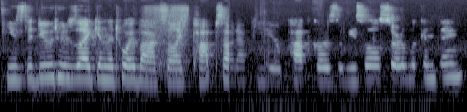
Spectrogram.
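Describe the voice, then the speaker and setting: A woman's voice: on the high side, little pitch movement, brisk, darkish tone, slight background noise, rough recording. A woman on a casual podcast, animatedly joking and speculating about game characters. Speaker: podcast co-host. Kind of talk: casual chat.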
